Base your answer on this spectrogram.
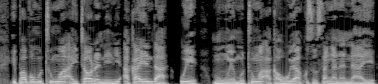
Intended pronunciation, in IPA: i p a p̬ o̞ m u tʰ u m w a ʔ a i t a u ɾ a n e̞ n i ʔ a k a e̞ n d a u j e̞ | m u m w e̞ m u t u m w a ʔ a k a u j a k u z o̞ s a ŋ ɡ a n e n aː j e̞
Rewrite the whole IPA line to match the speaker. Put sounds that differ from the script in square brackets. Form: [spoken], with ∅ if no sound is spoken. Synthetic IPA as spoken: i p a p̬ o̞ m u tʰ u m w a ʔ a i t a u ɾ a n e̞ n i ʔ a k a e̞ n d a u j e̞ | m u m w e̞ m u t u m w a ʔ a k a u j a k u z o̞ s a ŋ ɡ a n [a] n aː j e̞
